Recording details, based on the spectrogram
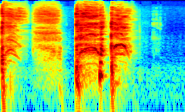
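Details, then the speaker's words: Three or four short, dry cough bursts in a row, starting once the person began talking after staying silent. They have a summer cold, are drinking ginger tea and have not yet seen a doctor; cough. "여태까지 말안하 있다가 방송 키고 이제 말하니까 갑자기 기침을 하기 시작하는데 와 진짜 왜왜 이렇게 침야 원래 이렇게까지 기침 어 또 여러분 여름감기 조심하세요네"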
